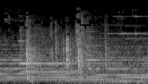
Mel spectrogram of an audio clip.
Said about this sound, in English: hangs up and opens the front door to her shop.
